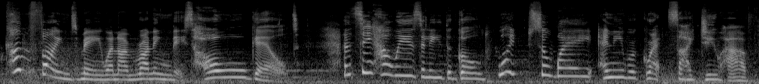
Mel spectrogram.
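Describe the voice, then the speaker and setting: A woman's voice: high-pitched, big pitch swings, a little slow, soft background music. An actress playing a brash, ambitious young female thief who leads a street gang. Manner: cocky, brash, street-smart. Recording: game audio with noise behind.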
